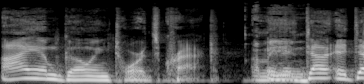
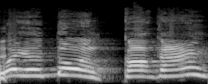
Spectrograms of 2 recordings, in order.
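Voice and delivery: bad put-on Cuban accent, pitched higher; 12 semitones higher than usual. Joking about doing cocaine like in Scarface: bad Al Pacino Cuban accent. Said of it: "in a bad Al Pacino Cuban accent".

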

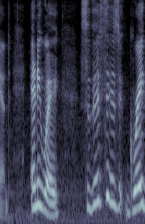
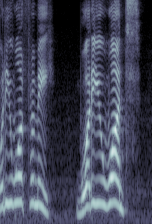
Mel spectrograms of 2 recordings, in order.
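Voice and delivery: loud, high-pitched put-on Brooklyn accent; 4 semitones higher, 8 dB louder than usual. Speaker from Missouri shows they can fake talking like they're from Brooklyn. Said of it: "I really from Missouri and I don't talk like this".

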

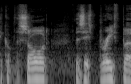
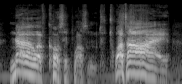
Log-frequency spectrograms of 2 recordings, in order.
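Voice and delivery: eerie, strange voice, high and very loud, booming; 5 semitones higher, 11 dB louder than usual. In a role-play scene, a character speaks in a voice not his own, strange voice. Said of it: "in this strange voice says".

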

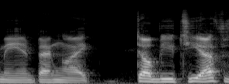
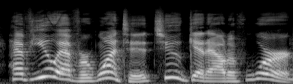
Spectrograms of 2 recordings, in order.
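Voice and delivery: very high, loud text-to-speech voice; 11 semitones higher, 6 dB louder than usual. Acting out a TikTok video's voiceover coming on: TikTok text-to-speech voice. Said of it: "The TikTok lady's voice comes on".

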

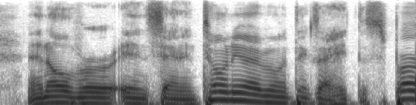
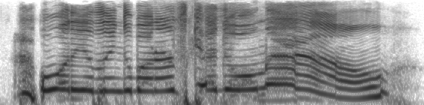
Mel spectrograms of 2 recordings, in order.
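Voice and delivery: very high put-on nerd voice, "now" drawn out. Asked to do the nerd voice about the Lakers, doing a nerd voice. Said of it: "your nerd voice about the Lakers?".

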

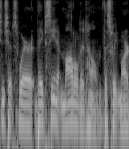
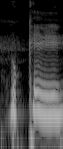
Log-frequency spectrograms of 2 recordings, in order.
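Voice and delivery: put-on acted-out child voice, higher pitch; 6 semitones higher than usual. Acting out a poor child coming home to a father: voicing a hurt child. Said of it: "And Johnny's like".

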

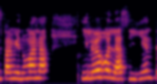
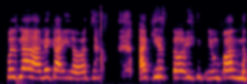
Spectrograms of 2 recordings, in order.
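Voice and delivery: mock movie-style triumphant cry, tossed off; 3 semitones higher than usual. Retelling falling in front of a packed arena, imitating her own past shout. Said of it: "pegar un grito como diciendo".

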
